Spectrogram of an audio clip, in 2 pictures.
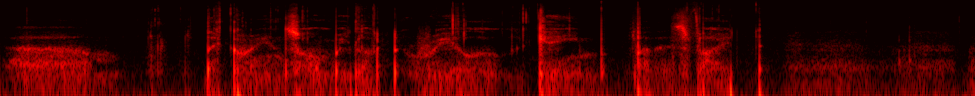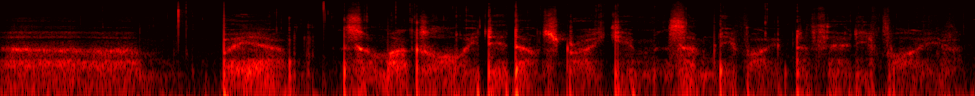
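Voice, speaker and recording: An ASMR YouTuber speaks entirely in a breathy whisper, close to the microphone. The delivery is soft and unhurried, like a quiet sports rundown meant to relax.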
